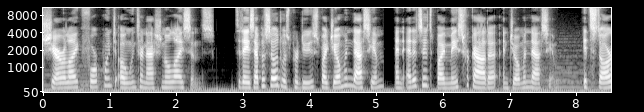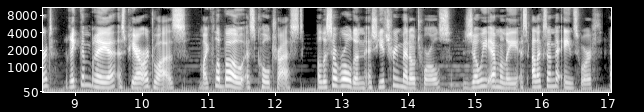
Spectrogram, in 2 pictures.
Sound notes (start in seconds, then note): none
